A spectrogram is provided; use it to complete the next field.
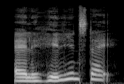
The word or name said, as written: allehelgensdag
